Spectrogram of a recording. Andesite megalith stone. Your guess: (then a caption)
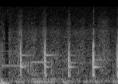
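Wet. The rain-wet andesite megalith known as the batu gamelan, on the first terrace of Gunung Padang, is struck five times, giving short knocks with a faint pitched ring around 800 Hz that fades within a fraction of a second. Being wet from the rain, the stone sounds muffled and less ringing than usual.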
